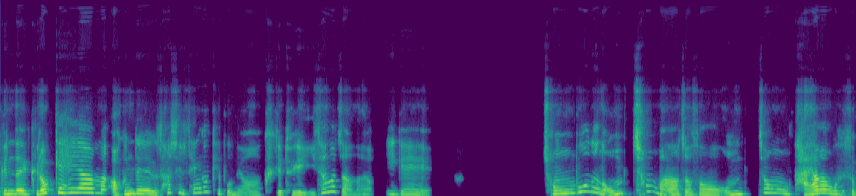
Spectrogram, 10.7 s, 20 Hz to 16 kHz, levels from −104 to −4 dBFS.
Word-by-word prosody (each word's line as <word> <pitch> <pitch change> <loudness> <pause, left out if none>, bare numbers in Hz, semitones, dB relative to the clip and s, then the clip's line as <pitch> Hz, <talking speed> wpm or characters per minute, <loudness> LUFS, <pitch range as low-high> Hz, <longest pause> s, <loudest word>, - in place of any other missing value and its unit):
근데 260 0 +5
그렇게 305 +7 +4
해야만 355 -2 +4
아 - - +1
근데 260 -2 +3
사실 320 +3 -6
생각해 335 0 -7
보면 175 -4 -8
그게 225 - -5
되게 205 -2 -2
이상하지 340 - -3
않아요? 145 -2 -7 0.2
이게 210 -5 -6 1.4
정보는 310 +8 0
엄청 275 - -3
많아져서 205 -1 -1
엄청 235 - -3
다양한 285 +7 +4
곳에서 230 -4 -5
255 Hz, 270 characters per minute, -25 LUFS, 210-320 Hz, 1.4 s, 근데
